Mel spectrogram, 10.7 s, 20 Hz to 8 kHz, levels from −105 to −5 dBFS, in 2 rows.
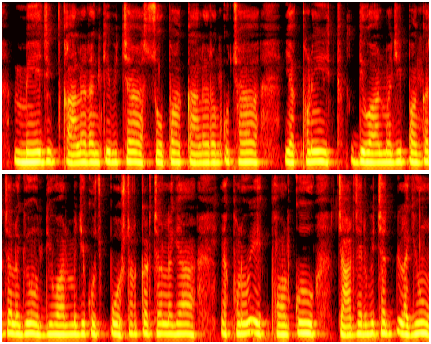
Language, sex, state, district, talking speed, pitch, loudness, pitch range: Hindi, male, Uttarakhand, Tehri Garhwal, 210 wpm, 170 Hz, -27 LUFS, 165-175 Hz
